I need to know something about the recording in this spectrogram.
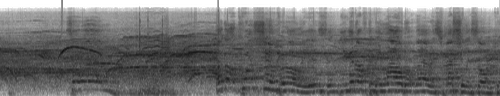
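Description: A young man speaks with animation into a microphone, heard through loudspeakers in a large hall.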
